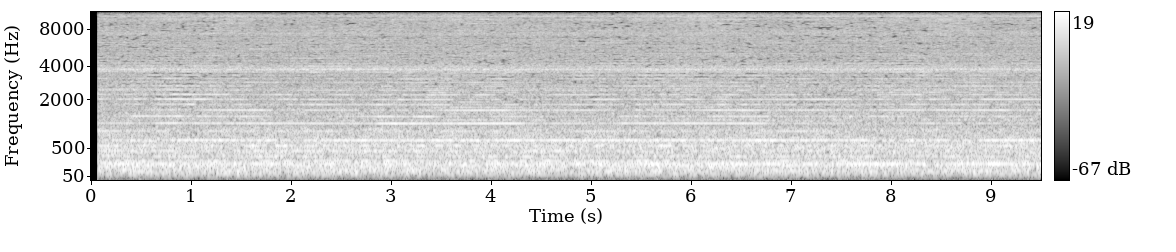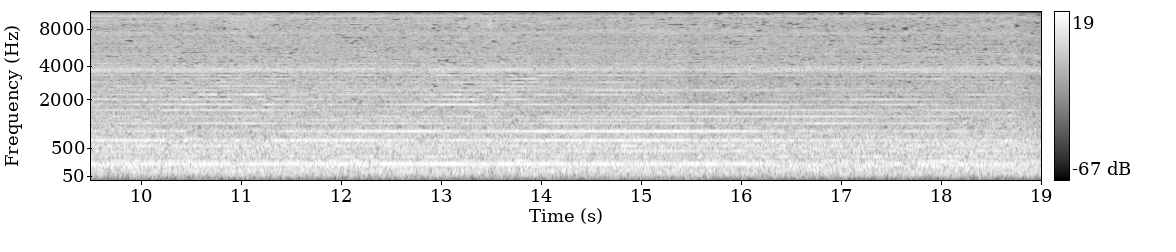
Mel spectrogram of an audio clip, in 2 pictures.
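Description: CNC knife-cutting machine running, its pneumatic oscillating knife cutting circles out of felt sound-insulation cotton: a loud, steady machine drone with a buzz.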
